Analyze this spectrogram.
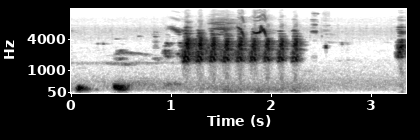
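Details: Steller's jay giving a long rapid volley of around eleven grating, pulsed notes in about a second and a half; two low thumps open the recording and a short harsh note closes it.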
